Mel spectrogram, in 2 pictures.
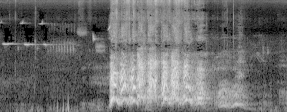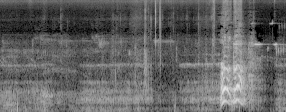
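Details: Central Asian Shepherd Dogs fence fighting: a burst of loud, rough, rapid barking and snarling around two seconds in, quieter growling after, then another short loud bark near the end, with a woman telling them to stop.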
